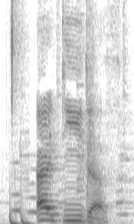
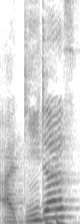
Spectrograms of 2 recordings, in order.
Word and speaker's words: Adidas: So Adi Dassler, Adidas. So it's not Adidas, but Adidas.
